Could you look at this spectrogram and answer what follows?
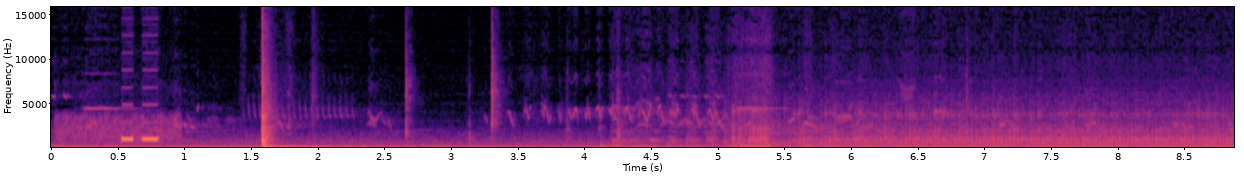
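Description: A Lizard truck in Farming Simulator 2013 runs with a low, steady engine hum. A short pair of reversing beeps sounds at the start, followed by a few clunks and thumps; no one speaks.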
